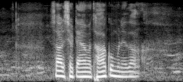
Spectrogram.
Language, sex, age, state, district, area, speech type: Dogri, male, 18-30, Jammu and Kashmir, Kathua, rural, spontaneous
